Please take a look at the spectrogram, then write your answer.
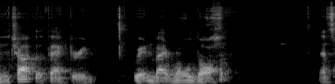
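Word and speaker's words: Roald: or Charlie in the Chocolate Factory written by rol that's how you say his name rol r o a l d space d a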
